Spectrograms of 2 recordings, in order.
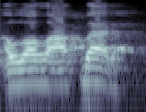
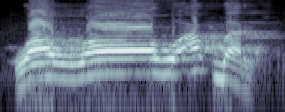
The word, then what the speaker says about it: Allahu akbar: Sebelum lafaz sebelum lafaz Allah itu tidak ada huruf wawu, tapi terkadang orang karena belum pernah ditalkin baca takbirnya, Pak. Karena hanya baru dengar doang, oh takbiratul ihram kalau sholat bacanya gitu, Allahu akbar. Sedapat-dapatnya aja. Ternyata wallahu akbar. Wah, itu jadi huruf qasam. Itu namanya huruf qasam. Depan itu namanya huruf sumpah. Ya. Nanti jadi maknanya berbeda.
